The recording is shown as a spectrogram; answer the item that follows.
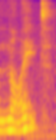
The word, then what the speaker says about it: knight: We had George dressed as a knight. So remember, that's got the silent K at the end, and then the trigraph T at the end.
